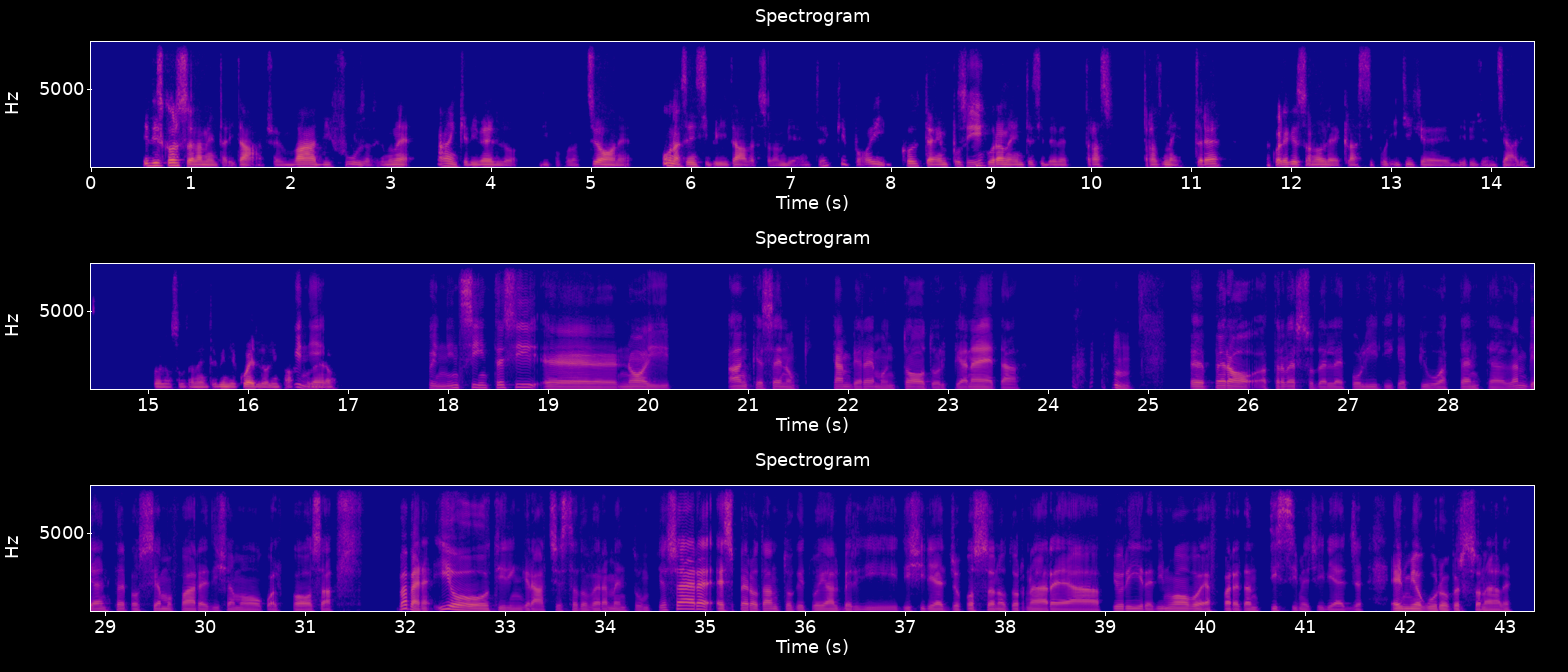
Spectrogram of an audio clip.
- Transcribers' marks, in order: cough; tapping
- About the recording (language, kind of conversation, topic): Italian, podcast, Come fa la primavera a trasformare i paesaggi e le piante?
